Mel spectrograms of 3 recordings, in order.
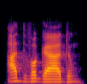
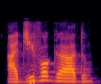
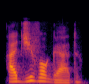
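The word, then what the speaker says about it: advogado: it's not there but in portuguese we have to include the e an e sound to make it easier for us to pronounce and it's called the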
